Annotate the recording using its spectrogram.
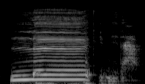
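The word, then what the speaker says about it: lê: 배가 참 배가 참 배가 되게 노래. 레 생각하시면서 배는 노랗죠. 그래서 노래요. 그렇죠? 그래서 배는 노래니까 레라고 생각하시면 됩니다. 뭐라고요? 레입니다. 자, 그 다음 마지막으로 발음이죠.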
